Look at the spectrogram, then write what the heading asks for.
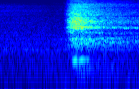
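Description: A single deep breath during a qigong breathing exercise: a strong, airy inhale-exhale that swells suddenly and fades slowly, close and clear with nothing else around it.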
